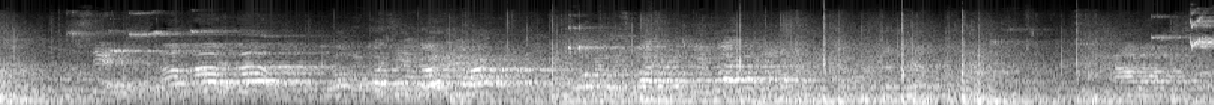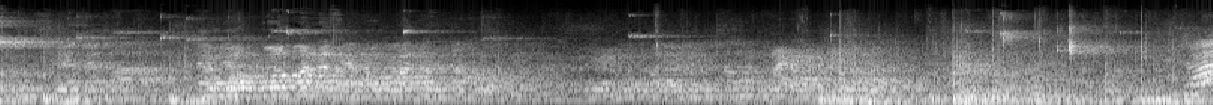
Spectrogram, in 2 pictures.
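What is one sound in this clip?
Young men shout and call out to one another during play.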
